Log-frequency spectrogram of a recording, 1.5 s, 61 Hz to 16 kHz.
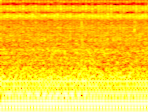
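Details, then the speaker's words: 1.8T stroker build at steady idle after fixing an underside vacuum-leak hiss; the cause was injectors seated at an angle, fixed with an aftermarket fuel rail, no spacers, 48mm injectors, large port head. Smooth even pulse, no hiss; brake clean in the injector cups brings no idle change. "I double checked this by spraying brake clean into the injector cups didn't hear any change in idle"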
